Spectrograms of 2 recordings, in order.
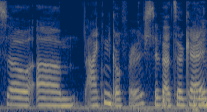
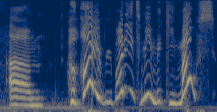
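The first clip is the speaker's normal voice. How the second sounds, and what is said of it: Mickey Mouse cartoon voice. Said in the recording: “do a Mickey Mouse impression”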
